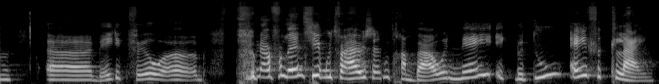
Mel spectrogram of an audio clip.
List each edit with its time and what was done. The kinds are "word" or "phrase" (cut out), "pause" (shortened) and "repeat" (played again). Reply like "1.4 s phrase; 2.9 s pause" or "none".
2.6 s word; 3.8 s phrase

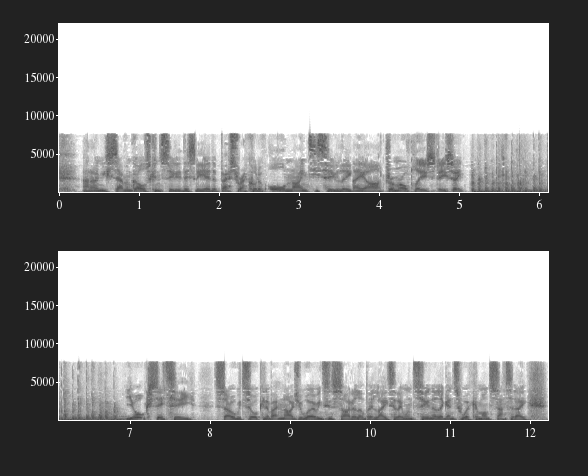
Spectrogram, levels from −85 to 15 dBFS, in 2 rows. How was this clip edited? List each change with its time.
1.7 s word; 3.7 s phrase

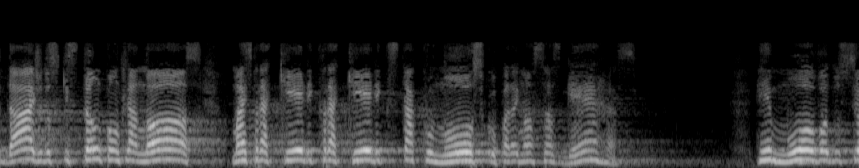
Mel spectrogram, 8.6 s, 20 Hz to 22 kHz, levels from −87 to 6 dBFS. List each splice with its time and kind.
2.3 s pause; 3.2 s repeat; 5.2 s word

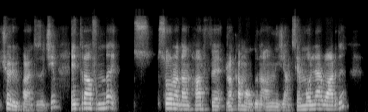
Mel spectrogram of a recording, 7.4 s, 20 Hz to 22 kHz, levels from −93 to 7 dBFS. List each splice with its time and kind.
1.4 s pause

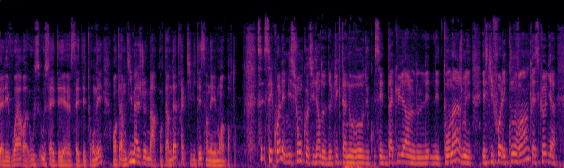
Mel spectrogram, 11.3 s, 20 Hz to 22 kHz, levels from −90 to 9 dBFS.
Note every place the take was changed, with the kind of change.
7.5 s word

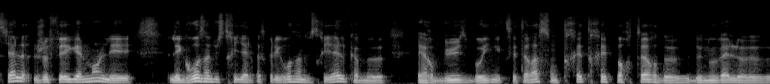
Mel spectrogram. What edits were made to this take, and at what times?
none

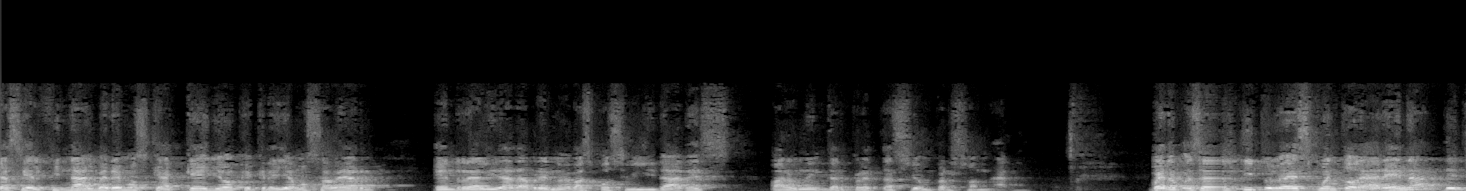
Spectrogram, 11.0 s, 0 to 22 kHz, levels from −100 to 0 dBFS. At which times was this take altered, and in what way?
none

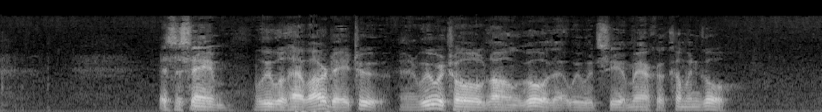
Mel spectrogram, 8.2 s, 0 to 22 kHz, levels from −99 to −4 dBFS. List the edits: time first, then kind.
3.9 s pause; 4.9 s word

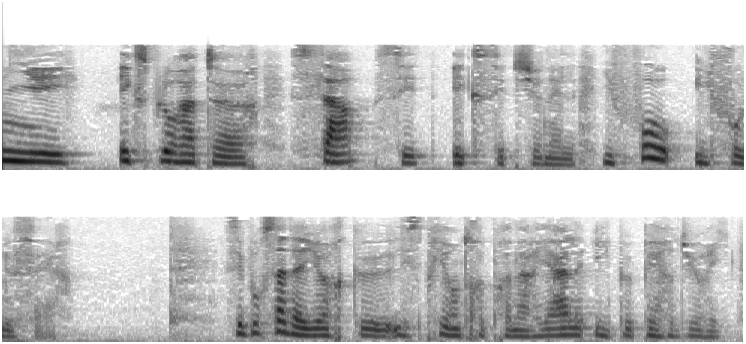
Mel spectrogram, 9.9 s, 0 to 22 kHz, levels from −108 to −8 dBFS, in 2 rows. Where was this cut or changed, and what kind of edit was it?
none

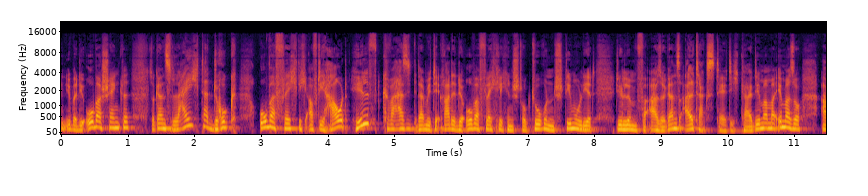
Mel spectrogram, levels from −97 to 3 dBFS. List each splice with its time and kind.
4.3 s word; 5.3 s phrase; 5.7 s word; 9.3 s word

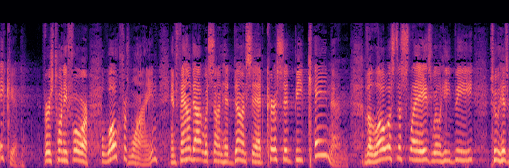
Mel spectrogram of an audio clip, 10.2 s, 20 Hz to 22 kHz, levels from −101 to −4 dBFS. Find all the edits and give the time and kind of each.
2.0 s phrase; 2.5 s word; 4.1 s phrase; 4.9 s word

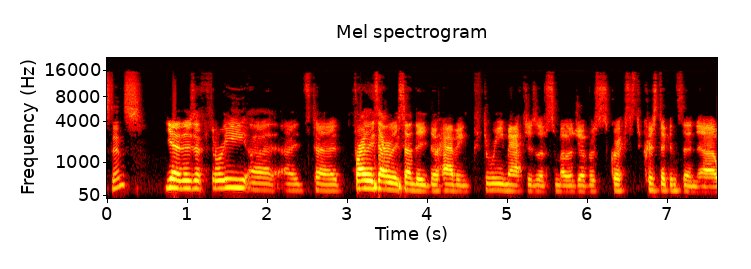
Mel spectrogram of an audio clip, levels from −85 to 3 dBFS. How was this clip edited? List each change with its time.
3.0 s pause

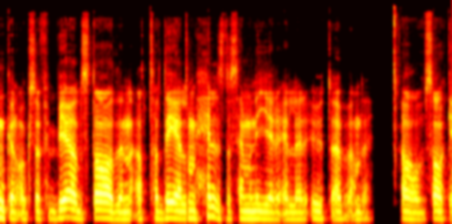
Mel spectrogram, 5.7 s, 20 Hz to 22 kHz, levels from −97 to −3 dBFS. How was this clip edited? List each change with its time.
2.3 s phrase; 2.8 s word

